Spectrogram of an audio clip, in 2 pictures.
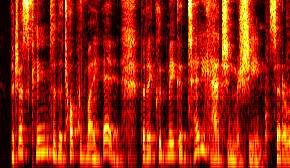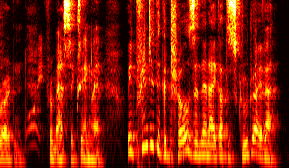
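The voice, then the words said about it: Attempted Scottish-tinged British accent. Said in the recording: “I said it without the accent. I gotta start over... I'm trying to get a little bit of Scottish in there.”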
